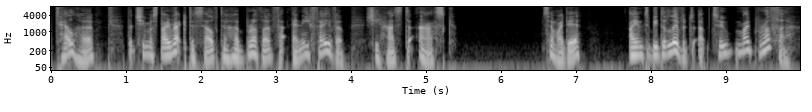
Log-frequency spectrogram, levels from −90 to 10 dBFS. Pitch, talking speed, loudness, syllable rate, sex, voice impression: 130 Hz, 170 wpm, -22 LUFS, 5.4 syllables/s, male, masculine, adult-like, slightly thin, relaxed, weak, slightly soft, fluent, slightly raspy, cool, calm, slightly mature, unique, wild, slightly lively, kind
